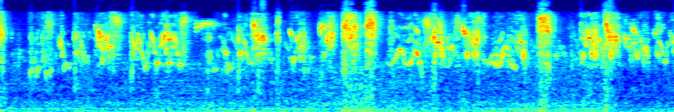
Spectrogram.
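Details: Budgerigar males in breeding condition singing to encourage mating: busy, fast warbling chatter of buzzy chirps and sharp clicks, rising and falling in short pulses almost without pause.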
